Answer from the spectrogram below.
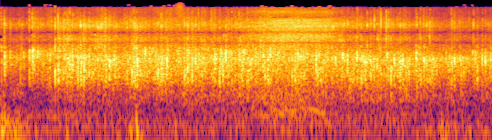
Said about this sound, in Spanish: Un aplauso para el Rey.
